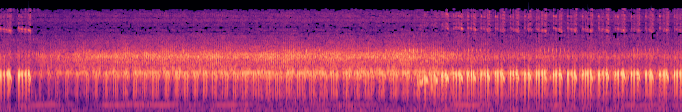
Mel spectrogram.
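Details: Kodok bangkong frogs calling in a loud night chorus after heavy rain, many animals; dense rapid pulsed croaking repeated nearly three times a second, a steady ringing band underneath, with a lower droning note recurring in the background.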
